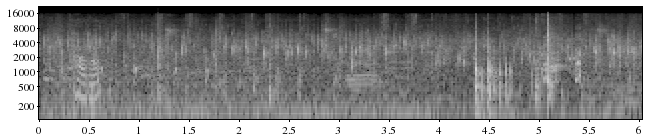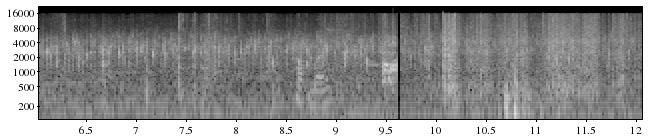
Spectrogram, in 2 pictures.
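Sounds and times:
food frying in oil: 0:00.0 - 0:12.0
sharp knocks: 0:04.4 - 0:05.1.

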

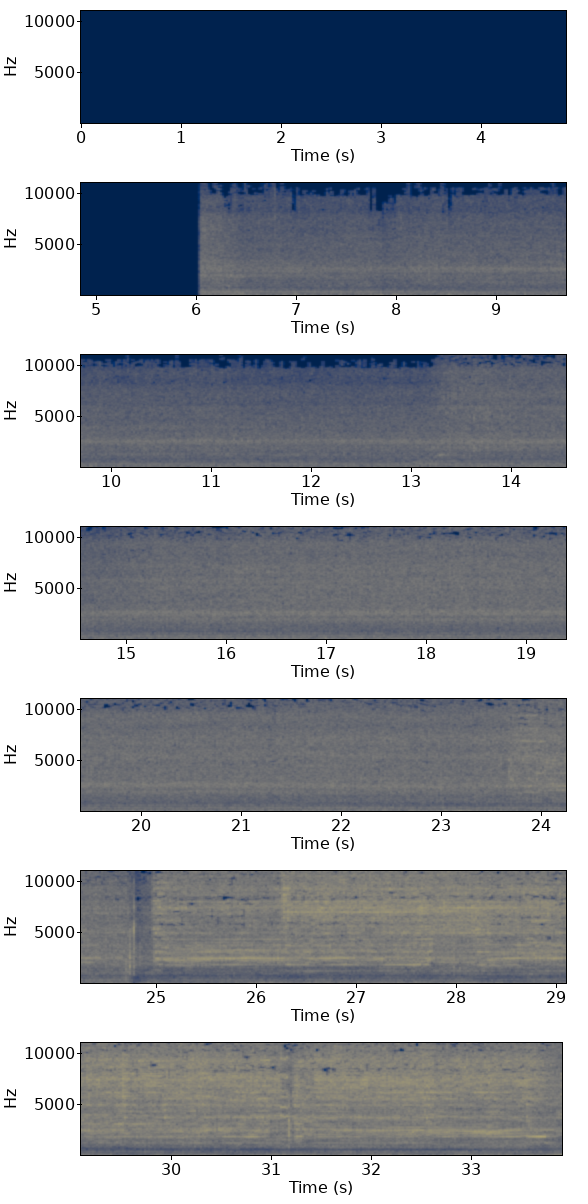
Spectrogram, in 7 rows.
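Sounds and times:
woodworking machine humming: 0:06.1 - 0:33.9
cutters working wood: 0:13.2 - 0:33.9.

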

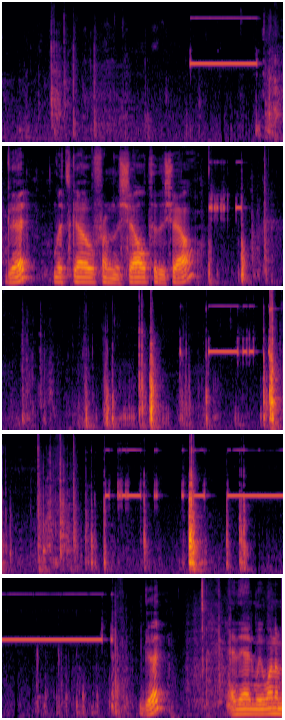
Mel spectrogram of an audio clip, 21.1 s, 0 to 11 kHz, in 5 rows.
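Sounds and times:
multimeter continuity beeps: 0:02.8 - 0:03.9, 0:07.3 - 0:07.9, 0:11.1 - 0:12.6, 0:14.2 - 0:18.6.

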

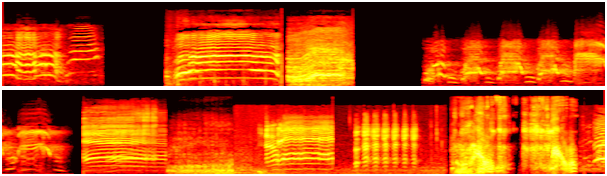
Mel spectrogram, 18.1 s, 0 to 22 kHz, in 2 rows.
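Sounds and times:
goat bleating: 0:10.3 - 0:11.5, 0:12.9 - 0:15.4.

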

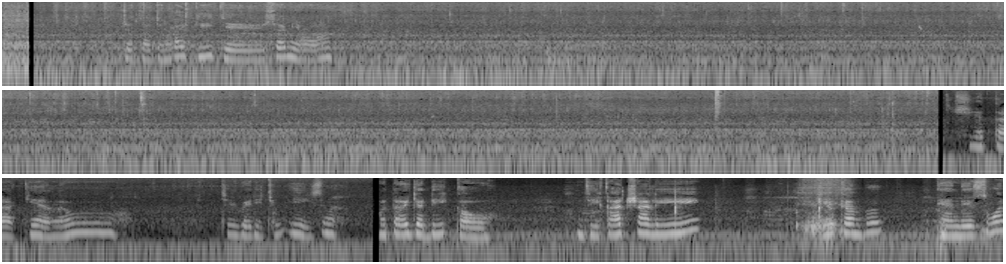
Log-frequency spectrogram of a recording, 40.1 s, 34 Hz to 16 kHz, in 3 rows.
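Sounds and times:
low mechanical drone: 0:00.0 - 0:40.0.

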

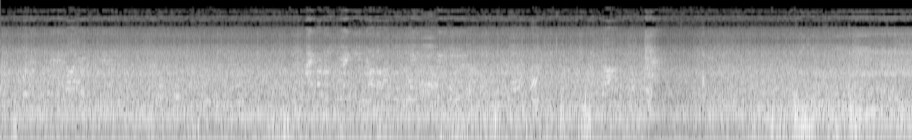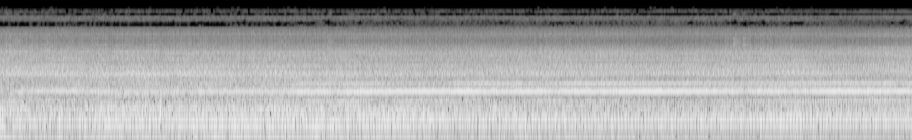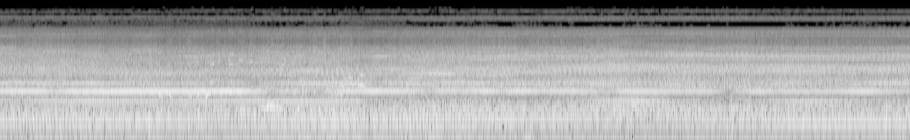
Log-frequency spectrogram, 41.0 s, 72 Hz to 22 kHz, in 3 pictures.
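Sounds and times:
hydraulic whine: 0:00.0 - 0:41.0
truck engine running: 0:00.0 - 0:41.0.

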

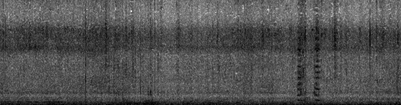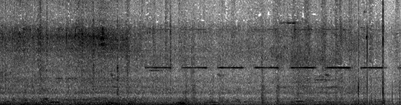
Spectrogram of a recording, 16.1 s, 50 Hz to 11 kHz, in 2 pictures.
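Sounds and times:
vehicle driving on wet road: 0:00.0 - 0:16.0.

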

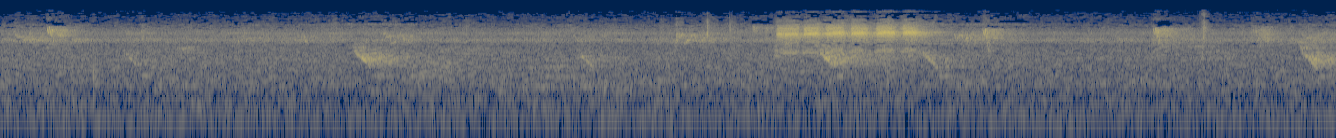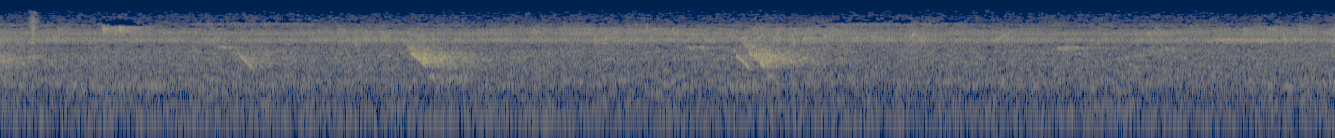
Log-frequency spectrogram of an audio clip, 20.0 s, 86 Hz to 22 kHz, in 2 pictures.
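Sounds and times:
bird rapid high chatter: 0:05.8 - 0:07.1.

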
